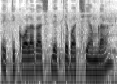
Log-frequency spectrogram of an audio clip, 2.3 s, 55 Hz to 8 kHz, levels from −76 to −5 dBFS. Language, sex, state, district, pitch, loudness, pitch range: Bengali, male, West Bengal, Cooch Behar, 125 Hz, -16 LUFS, 120-135 Hz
